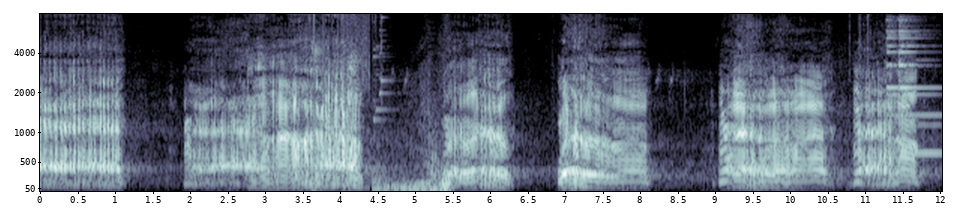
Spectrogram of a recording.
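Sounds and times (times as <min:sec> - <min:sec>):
low rumble: 0:03.6 - 0:05.8.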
